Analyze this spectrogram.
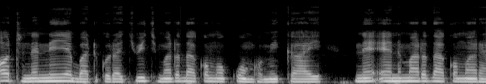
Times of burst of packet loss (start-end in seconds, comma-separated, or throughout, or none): none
